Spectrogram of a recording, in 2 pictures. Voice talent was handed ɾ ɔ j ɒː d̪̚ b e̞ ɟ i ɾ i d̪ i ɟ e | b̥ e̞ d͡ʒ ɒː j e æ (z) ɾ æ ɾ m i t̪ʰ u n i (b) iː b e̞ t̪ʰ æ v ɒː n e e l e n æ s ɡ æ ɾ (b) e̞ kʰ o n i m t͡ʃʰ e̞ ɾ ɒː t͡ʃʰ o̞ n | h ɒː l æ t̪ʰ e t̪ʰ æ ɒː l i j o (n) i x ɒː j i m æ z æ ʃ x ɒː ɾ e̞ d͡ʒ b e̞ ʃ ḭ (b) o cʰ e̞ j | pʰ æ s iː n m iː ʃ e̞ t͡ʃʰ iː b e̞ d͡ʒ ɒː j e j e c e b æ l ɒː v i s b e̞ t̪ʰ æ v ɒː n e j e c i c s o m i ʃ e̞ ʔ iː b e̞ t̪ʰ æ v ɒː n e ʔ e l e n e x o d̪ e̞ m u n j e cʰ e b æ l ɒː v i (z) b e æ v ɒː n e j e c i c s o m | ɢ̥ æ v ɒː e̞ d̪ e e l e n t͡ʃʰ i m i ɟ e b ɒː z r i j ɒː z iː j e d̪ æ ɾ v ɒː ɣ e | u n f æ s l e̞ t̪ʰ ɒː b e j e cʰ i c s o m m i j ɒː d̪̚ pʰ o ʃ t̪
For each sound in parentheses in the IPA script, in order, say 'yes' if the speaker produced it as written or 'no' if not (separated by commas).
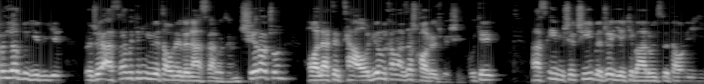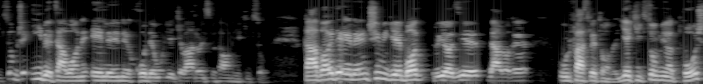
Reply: no, no, yes, no, no, no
